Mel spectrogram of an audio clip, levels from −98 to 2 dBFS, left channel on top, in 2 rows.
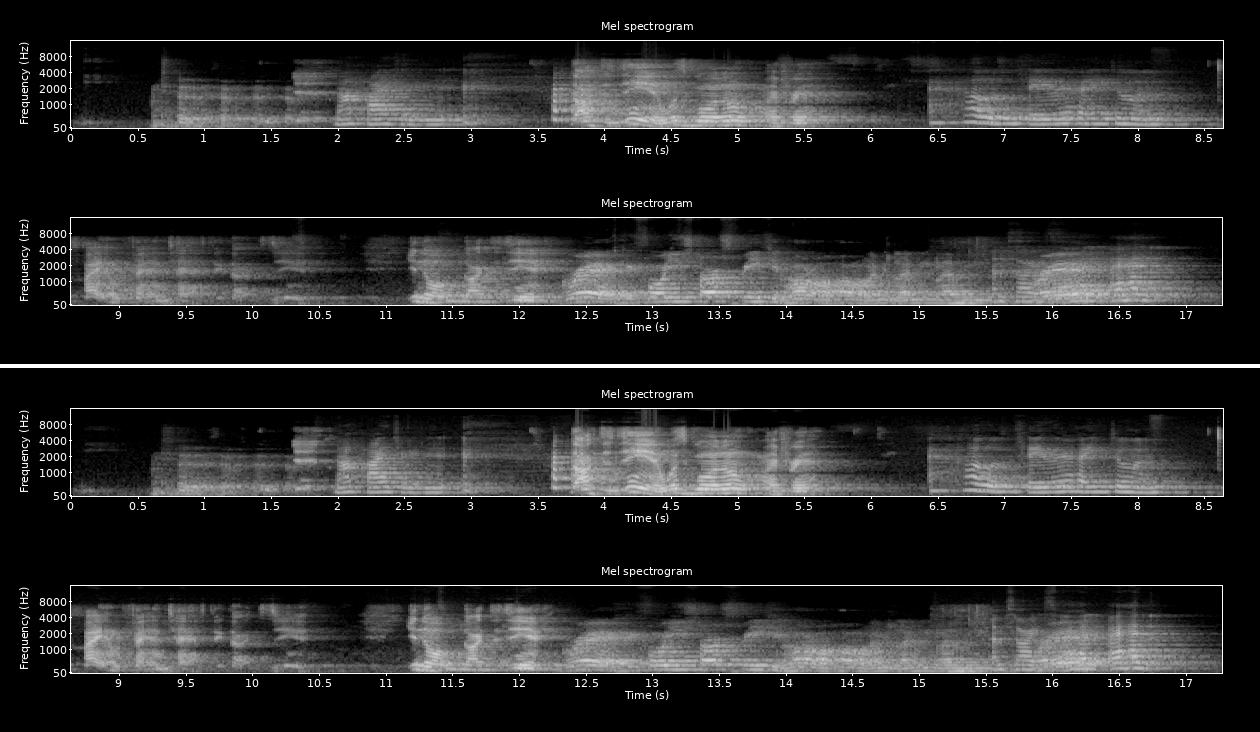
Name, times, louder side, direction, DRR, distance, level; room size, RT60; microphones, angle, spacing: voice 1, 0.6-1.7 12.3-15.5 15.8-16.3, left 1 dB, 75° left, 0 dB, 3.3 m, -28 dB
voice 2, 1.4-1.9 3.8-5.7 8.7-10.4 11.2-12.2, right 3 dB, 40° right, 12 dB, 0.7 m, -25 dB
voice 3, 2.0-3.0 3.6-3.7 6.4-8.2 11.2-12.3 15.5-16.8, right 2 dB, 85° right, 3 dB, 2.3 m, -31 dB
18.5 x 13.0 x 4.2 m, 1.2 s
head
